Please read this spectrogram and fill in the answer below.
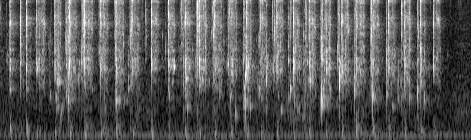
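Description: Metal fork stirring a runny mix of butter, buttermilk and eggs in a mixing bowl: rapid clicking strokes of the fork against the bowl, several a second, stopping shortly before the end.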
